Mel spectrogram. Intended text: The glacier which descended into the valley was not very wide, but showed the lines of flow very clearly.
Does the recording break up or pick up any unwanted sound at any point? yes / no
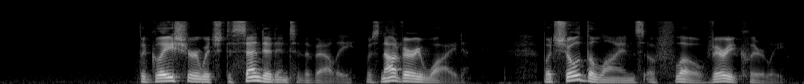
no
